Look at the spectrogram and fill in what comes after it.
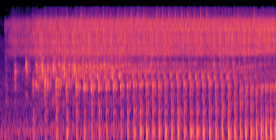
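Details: Homelite Super XL chainsaw: uneven two-stroke buzz pulsing about four beats a second, stumbling under hiss, can't reach full rpm without stutter/cut-out; weak spark traced to a failing ignition condenser, plug spark looked fine.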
